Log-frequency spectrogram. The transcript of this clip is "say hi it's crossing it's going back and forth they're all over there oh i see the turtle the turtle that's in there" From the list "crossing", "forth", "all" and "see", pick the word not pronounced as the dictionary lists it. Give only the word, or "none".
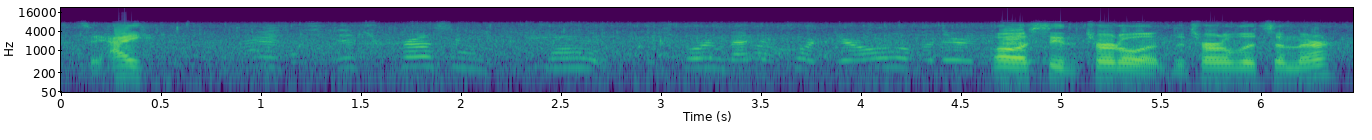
forth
